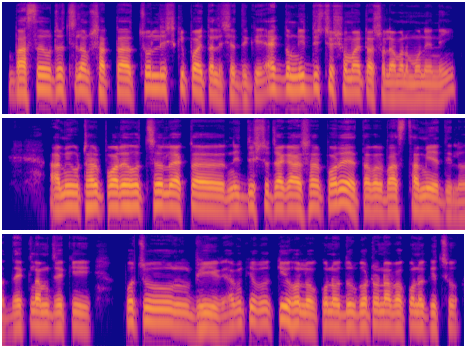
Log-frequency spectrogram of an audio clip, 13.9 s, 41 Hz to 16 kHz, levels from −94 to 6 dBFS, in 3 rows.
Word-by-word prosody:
বাসে 135 +4 +3
উঠেছিলাম 150 0 -2
৭:৪০ 150 +4 +1
কি 175 - -3
৪৫-এর 130 -5 0
দিকে। 105 +3 -7
একদম 160 +1 -1
নির্দিষ্ট 165 0 -4
সময়টা 140 -1 -1
আসলে 115 -2 -5
আমার 110 -1 -4
মনে 105 0 -4
নেই। 120 +7 -7 0.7
আমি 130 +3 +3
উঠার 150 +1 +2
পরে 150 0 +7
হচ্ছে 155 +2 0
হলো 150 -1 +3
একটা 145 - 0 0.4
নির্দিষ্ট 135 +4 -4
জায়গায় 135 -1 +4
আসার 145 +1 -1
পরে, 165 +3 +5 0.2
তারপর 125 -1 +1
বাস 125 - +2
থামিয়ে 125 -3 +1
দিল। 100 -3 -9 0.2
দেখলাম 125 +2 0
যে, 125 - 0
কি 125 -1 -3 0.4
প্রচুর 155 0 0 0.4
ভিড়। 115 -3 -1
আমি 130 +3 -4
কেবল 145 -3 -3
কি 175 - +3
হলো 125 -4 +2
কোন 135 -1 -1
দুর্ঘটনা 130 +1 0
বা 120 - +2
কোন 125 - 0
কিছু 120 - -6
135 Hz, 175 wpm, -23 LUFS, 125-150 Hz, 0.7 s, পরে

